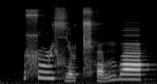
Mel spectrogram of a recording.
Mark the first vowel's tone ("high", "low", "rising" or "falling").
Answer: high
